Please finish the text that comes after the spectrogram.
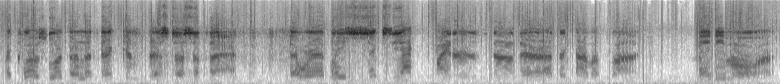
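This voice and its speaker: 1950s american war reporter guy, kinda high lively voice, scripted radio report, noisy old recording. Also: a little slow. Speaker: military war correspondent.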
